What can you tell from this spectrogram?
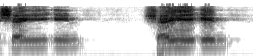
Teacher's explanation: أما الأصبهاني فإن القصر عنده مقصود به حركة واحدة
